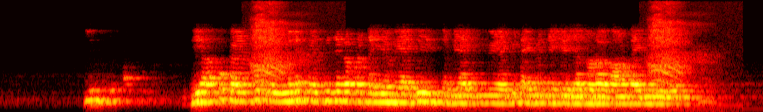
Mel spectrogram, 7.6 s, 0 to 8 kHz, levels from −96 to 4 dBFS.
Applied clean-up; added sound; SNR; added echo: none; Gasp; 14 dB; reverberation time 0.9 s.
